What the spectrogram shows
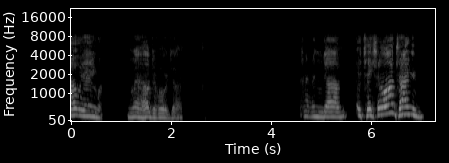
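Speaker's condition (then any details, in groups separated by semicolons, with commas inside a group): Parkinson's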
